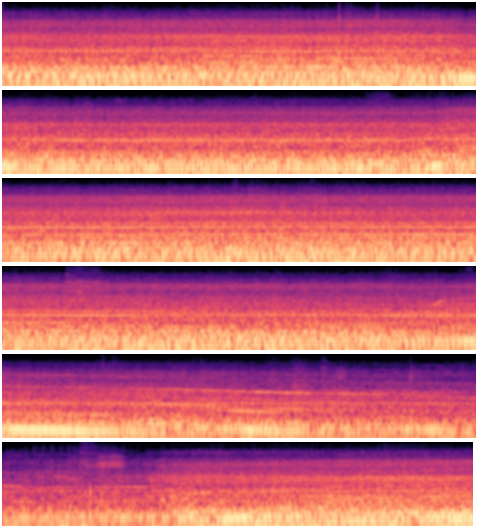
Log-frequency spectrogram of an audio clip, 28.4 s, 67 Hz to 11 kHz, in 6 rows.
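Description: MAN NL 263 city bus's small MAN D08 diesel engine and Voith 851 three-speed automatic gearbox running under way, a steady diesel drone with a gearbox whine above it. About two-thirds of the way in the whine falls steadily in pitch over a few seconds as the bus slows, and near the end the pitch climbs again as it pulls away.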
